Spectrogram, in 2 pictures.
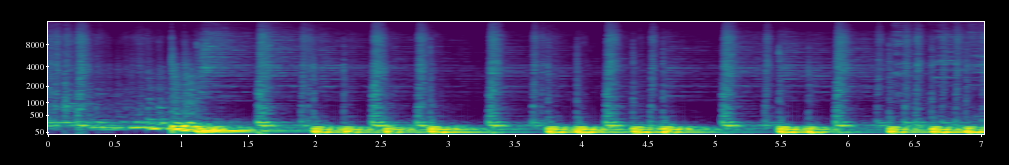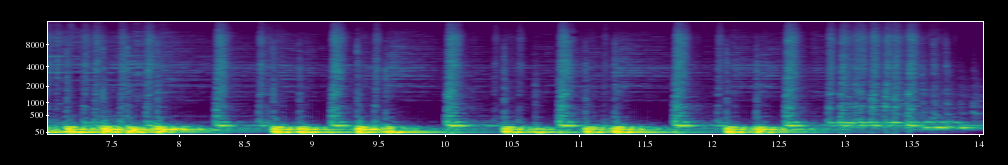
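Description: Pearl acoustic drum kit with Paiste cymbals played as a fast solo: dense snare and tom strokes over a driving bass drum, with cymbal crashes, as a sound check of the kit.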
